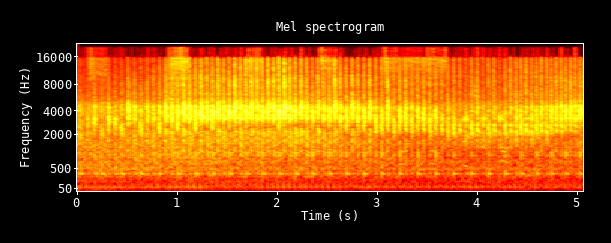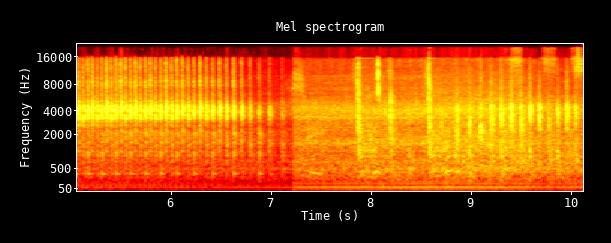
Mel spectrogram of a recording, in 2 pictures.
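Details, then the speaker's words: Old smoky diesel steamroller started with starting fluid: clatters unevenly at a loping idle, note changes and keeps shaking roughly; rough running, owners suspect it needs a fuel line fixed. "Well, that's a good sign. Sounds like it will run. Just probably got to fix a fuel line."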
